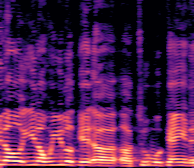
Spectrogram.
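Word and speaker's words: Tubal-cain: Then he had another son, Cain Tubal. Am I saying that right? Say it back. It's Tubal Cain, excuse me.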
